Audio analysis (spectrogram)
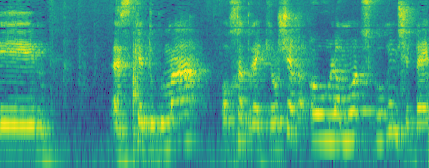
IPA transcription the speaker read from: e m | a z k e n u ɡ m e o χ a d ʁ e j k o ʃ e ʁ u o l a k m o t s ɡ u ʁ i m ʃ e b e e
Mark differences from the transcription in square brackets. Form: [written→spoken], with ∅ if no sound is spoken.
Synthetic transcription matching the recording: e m | a z k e [n→d] u ɡ m [e→a] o χ a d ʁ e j k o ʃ e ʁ [u→o] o l a [k→∅] m o t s ɡ u ʁ i m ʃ e b e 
